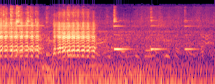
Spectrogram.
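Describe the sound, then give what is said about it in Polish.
A flock of sheep herded in highland mountain pastures bleats. Two long, loud, wavering bleats come first, followed by several shorter, quieter calls. “Najtrudniejsze to jest jakby zapanować nad tym tłumem tych owiec, jak one tak biegają, ale głównie pomagają przy tym psy też.”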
